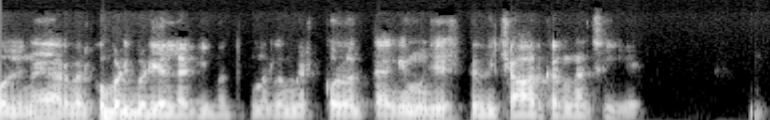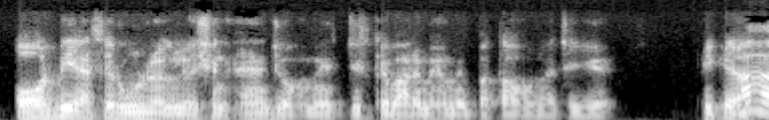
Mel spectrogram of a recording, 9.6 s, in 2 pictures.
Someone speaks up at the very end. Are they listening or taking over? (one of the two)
taking over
